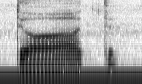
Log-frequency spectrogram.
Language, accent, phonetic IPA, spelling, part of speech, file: Persian, Iran, [d̪ɒːd̪̥], داد, noun / verb, Fa-داد.ogg
- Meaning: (noun) 1. justice, equity 2. shout, yell 3. redress of grievances 4. complaint, lamentation (under oppression); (verb) past stem of دادن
